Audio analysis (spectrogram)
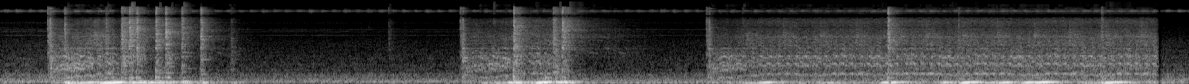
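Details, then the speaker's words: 1972 Corvette small-block V8, first start after rebuild: repeated cranking bursts catch a few uneven firings but never settle into a run; ignition timing is off and the distributor is snug but not tight. "What I did, as you saw in the last portion of the video, the ignition timing is off a little"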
